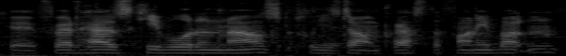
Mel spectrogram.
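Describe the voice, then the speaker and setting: Young dude hosting a stream, medium voice, dry jokey chat with friends. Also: male voice, medium pitch, little pitch movement, a little fast, fairly bright tone. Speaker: live stream host. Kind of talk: casual chat while setting up a stream.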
